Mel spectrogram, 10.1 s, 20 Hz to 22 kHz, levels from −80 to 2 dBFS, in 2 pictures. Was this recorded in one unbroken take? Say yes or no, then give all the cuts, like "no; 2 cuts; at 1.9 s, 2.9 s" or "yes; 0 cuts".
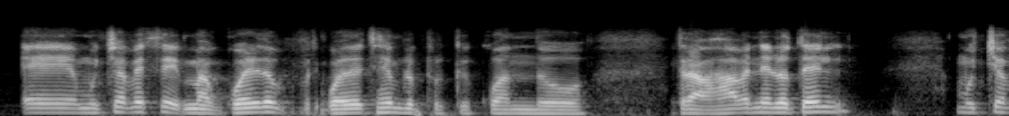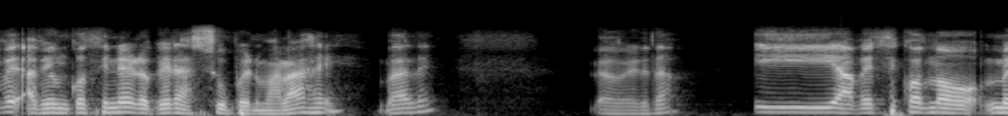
no; 3 cuts; at 1.6 s, 2.1 s, 3.4 s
